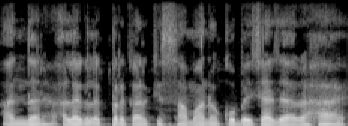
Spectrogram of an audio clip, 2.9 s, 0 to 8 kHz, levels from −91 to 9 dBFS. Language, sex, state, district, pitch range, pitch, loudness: Hindi, male, Uttar Pradesh, Lucknow, 140-150 Hz, 145 Hz, -15 LUFS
